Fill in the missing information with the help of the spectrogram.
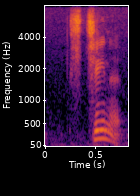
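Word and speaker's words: Pszczyna: P-S-Z, C-Z is psch, and then Y-N-A-E-N-A, it's nothing. Pschina, Poland.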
